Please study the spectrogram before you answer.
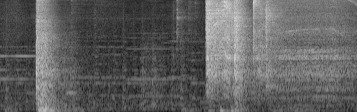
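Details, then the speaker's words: Crash-damaged Nissan GT-R after fixing an electrical no-power fault, off-the-shelf tune and very large injectors: fires after short crank, runs unevenly a couple of seconds then dies; tune/injectors suspected, unconfirmed; stalls after starting. "Okay. And that was after one attempted start. It wasn't a good one. Died pretty quickly."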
